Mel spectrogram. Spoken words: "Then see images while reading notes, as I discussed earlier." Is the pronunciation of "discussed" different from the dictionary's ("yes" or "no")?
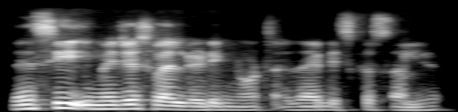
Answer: yes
